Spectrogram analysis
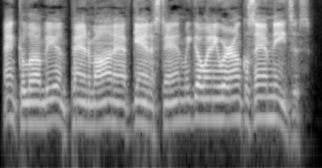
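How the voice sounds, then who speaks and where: A man's voice: mid-range voice, quick pace, bright, forceful tone, clear, resonant tone, dry recording, pitched above the performer's own voice. A man voicing a menacing ex-military contractor in an audiobook thriller, with combative, clipped tough talk. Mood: proud, forceful. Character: hard, menacing male military contractor, ex-soldier.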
